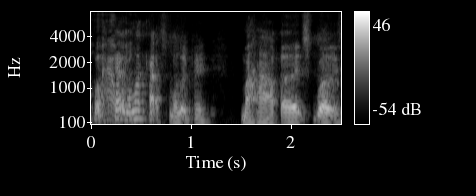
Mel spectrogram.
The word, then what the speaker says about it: Mahou: Mahou. It's called Mao, but it's spelled Mahu. But indeed, the back post, nodded across.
